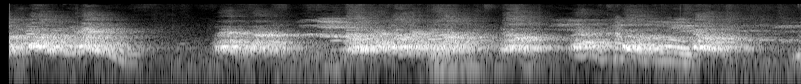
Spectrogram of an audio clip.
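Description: Dogs barking in a shelter kennel block, loud stretches of barking that run together with short breaks, echoing off the hard kennel walls.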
